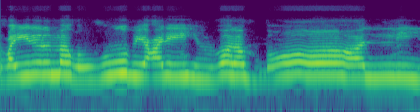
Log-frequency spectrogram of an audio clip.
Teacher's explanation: مغضوبی میں وا کو پر پڑھنا ہے اور اس کو تھوڑا سا کھینچنا ہے کیونکہ وا کے ساتھ واو آتی ہے.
